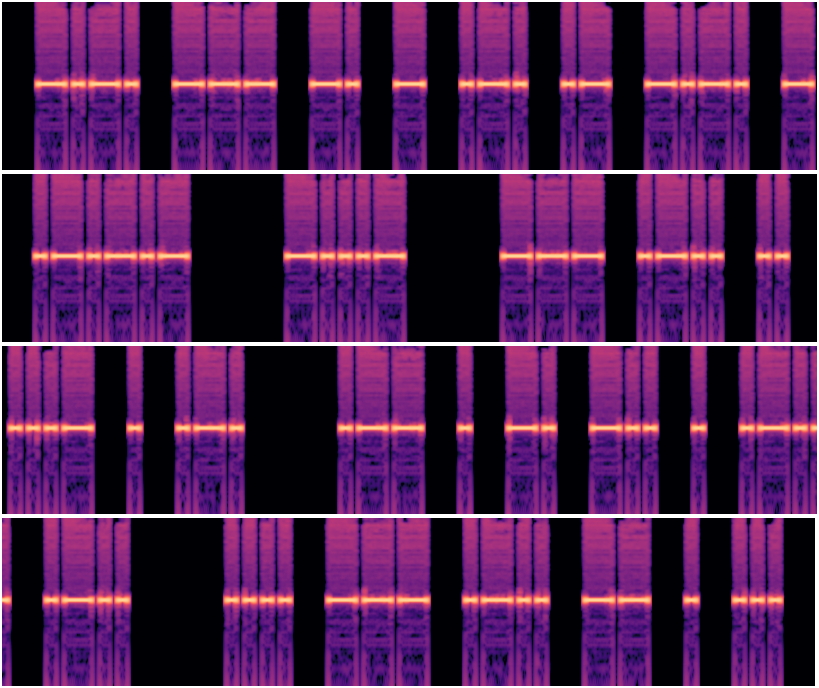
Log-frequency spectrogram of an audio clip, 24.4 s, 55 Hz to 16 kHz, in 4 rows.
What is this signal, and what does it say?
Morse code, heard as a keyed tone, about 18 wpm, spaced as for 15 wpm, 1000 Hz. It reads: CONTRACT. <BT> OLIVER WENDELL HOLMES
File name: qotdfiles / 15wpm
